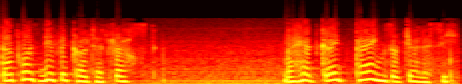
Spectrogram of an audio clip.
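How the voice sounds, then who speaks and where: A woman playing an anguished, lovelorn young heroine in a radio drama, with a dramatic, halting delivery. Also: fairly high pitch, close to an everyday voice. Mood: wistful. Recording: muffled, faintly noisy radio recording.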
